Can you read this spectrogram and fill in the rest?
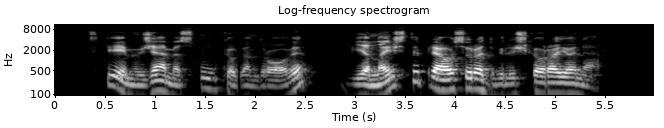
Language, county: Lithuanian, Klaipėda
